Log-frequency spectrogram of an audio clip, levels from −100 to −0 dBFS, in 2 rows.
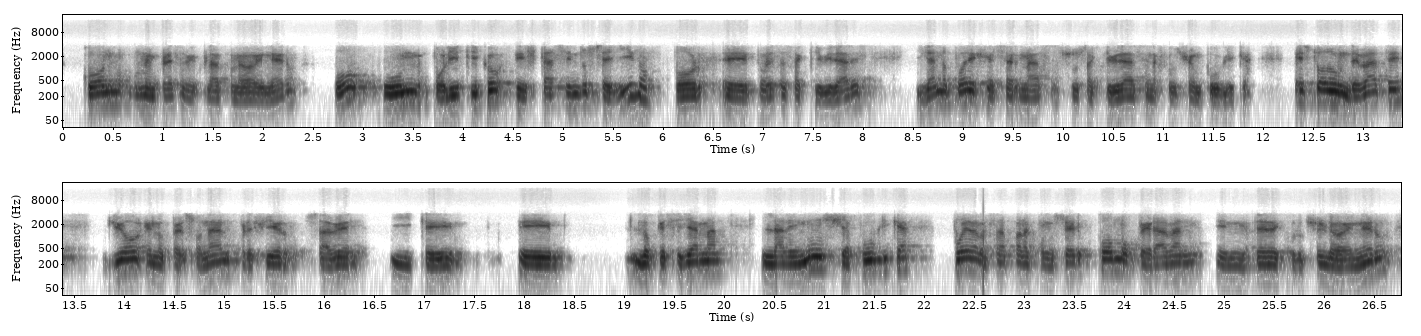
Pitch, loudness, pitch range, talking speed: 105 Hz, -24 LUFS, 95-125 Hz, 140 wpm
